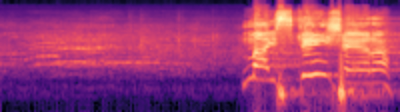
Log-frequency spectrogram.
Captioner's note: applause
